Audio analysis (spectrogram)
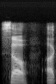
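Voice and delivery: ordinary talk, nothing marked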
